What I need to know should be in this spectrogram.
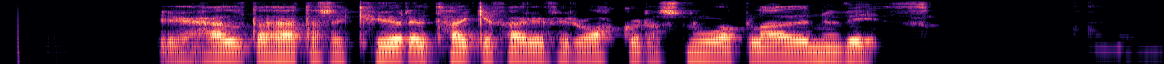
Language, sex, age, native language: Icelandic, male, 20-29, Icelandic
